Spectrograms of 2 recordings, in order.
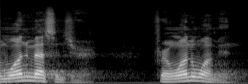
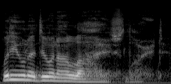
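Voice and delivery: congregational prayer; 2 semitones lower than usual. Real, not acted. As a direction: pray earnestly, settling from full voice into softness. Leads the closing prayer.

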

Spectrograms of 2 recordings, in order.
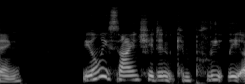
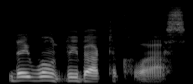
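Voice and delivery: lightly voiced stern demand; menacing principal; slower than usual. A narrator's reading.

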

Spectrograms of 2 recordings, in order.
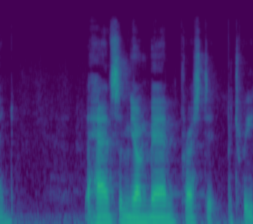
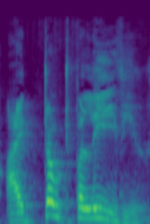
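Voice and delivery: loud, slow, higher-pitched royal anger; angry disbelief; 5 semitones higher, 9 dB louder than usual. Acted. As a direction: throw the claim back at the accused. Furious Queen rejects Eliza's claim.

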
